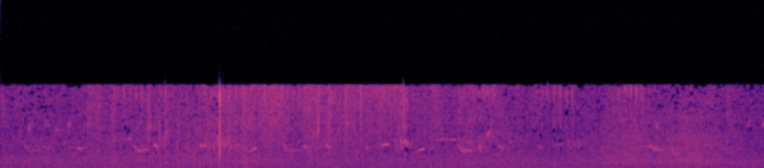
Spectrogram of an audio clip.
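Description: Outdoor natural ambience: a steady background hiss with many short, faint high chirps from small birds or insects, and a single sharp click about three seconds in.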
